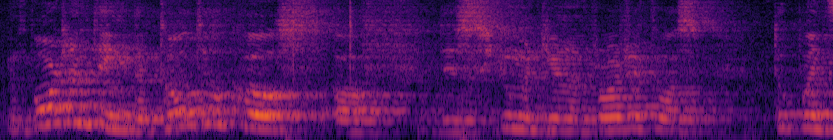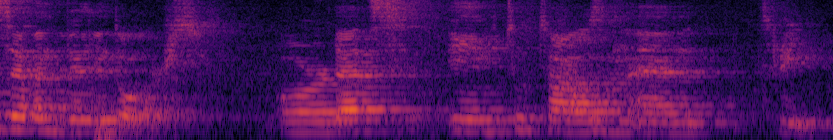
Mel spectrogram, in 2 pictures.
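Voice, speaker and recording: A woman's voice: mid-range voice, moderate pace, few pauses, slight background noise. Woman lecturing in an echoey hall. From Croatia. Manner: explanatory, with many fillers and restarts. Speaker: science lecturer. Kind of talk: public science talk with slides. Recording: echoey hall, mic at a distance.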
